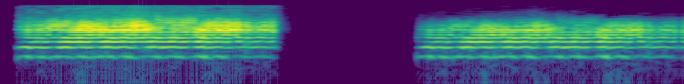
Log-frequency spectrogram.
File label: buzzing insect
